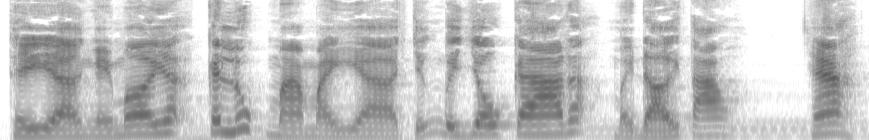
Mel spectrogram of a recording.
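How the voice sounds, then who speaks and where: A man voicing a gruff, calm middle-aged uncle who gives out charms, speaking in a Southern Vietnamese accent with unhurried fillers. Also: sits high.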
